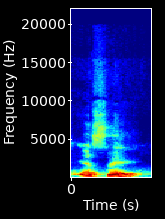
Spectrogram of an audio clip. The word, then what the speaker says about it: এসে: থাকবে, আর এটা হচ্ছে এসে ESS, বুঝতে পেরেছো কি? জি। হ্যাঁ, এটা ভুল করবে না। তাহলে এটার উচ্চারণ কি হবে, এসে। এসে, রাইট। হ্যাঁ, এটা ইজি না।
